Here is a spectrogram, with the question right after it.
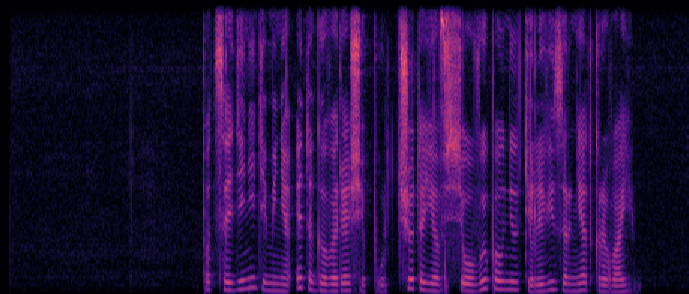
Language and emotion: Russian, neutral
